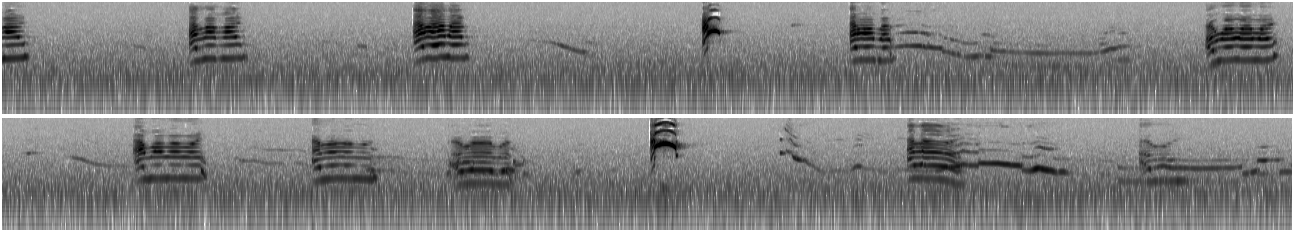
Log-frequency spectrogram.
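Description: Small dog howling in short, high-pitched yowls, one about every two seconds, mixed with a person's high-pitched screams that set it off. The loudest call is a sharp, high one a few seconds before the end.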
